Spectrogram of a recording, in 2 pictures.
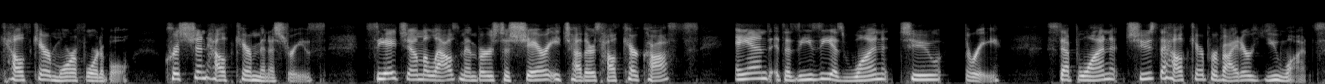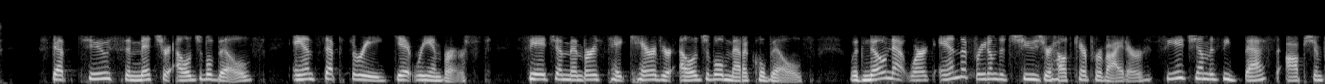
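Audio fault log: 13.37–13.63 s, handover gap: Right after "healthcare provider you want" the speech fades out within a few tens of milliseconds and leaves 260 ms of dead silence. The call was passed between networks, no speech frames arrived during the switch, and whatever was said then is lost.
13.63 s to end, fallback to narrowband: From the gap onward the speech sounds duller and rougher, with nothing above 4 kHz. The call likely fell back from HD Voice to the older narrowband AMR codec, which cannot carry the upper band that the clear wideband AMR-WB audio before the gap had.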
